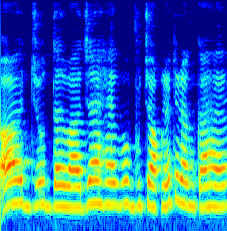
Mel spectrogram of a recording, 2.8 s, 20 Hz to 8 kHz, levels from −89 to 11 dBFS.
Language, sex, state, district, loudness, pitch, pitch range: Hindi, female, Chhattisgarh, Raipur, -16 LUFS, 250 Hz, 240-265 Hz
